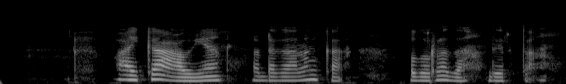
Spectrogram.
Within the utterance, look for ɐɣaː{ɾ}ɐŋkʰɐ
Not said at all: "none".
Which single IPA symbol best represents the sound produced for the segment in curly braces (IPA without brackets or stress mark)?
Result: l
